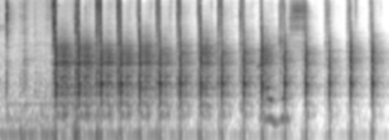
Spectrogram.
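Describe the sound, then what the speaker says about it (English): Knife chopping garlic on a cutting board, a long run of sharp, evenly spaced cuts, loud and close, quickening slightly, with a brief spoken phrase near the start. "So now I'm gonna chop the garlic."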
